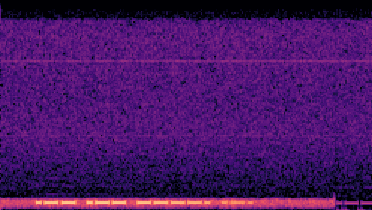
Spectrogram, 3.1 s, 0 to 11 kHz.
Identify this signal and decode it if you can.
Morse code, heard as a keyed tone, about 33 wpm, 470 Hz. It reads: WW9R
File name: 2016 JAN CW NAQP / 2016 Jan naqp k5ot - 0-6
